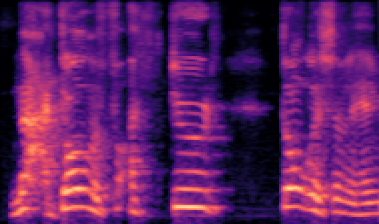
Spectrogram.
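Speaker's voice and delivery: high, loud frantic yell; Rory yelling. Retold or imitated. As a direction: shout him down in a panic. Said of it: "And then Rory's like".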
